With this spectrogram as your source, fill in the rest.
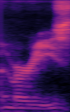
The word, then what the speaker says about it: Marie: um because in the Japanese it's pronounced mari and so it's it's putting the stress on a different syllable and it got it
